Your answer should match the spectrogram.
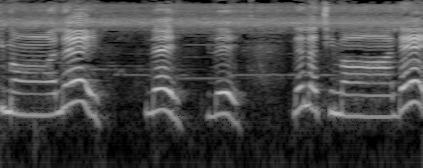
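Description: A person's drawn-out, sing-song calls, most likely 'ta-ta' (bye-bye): five in a row, the first and last long held notes ending in a quick rise and fall. Behind them, insects drone steadily at a high pitch.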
